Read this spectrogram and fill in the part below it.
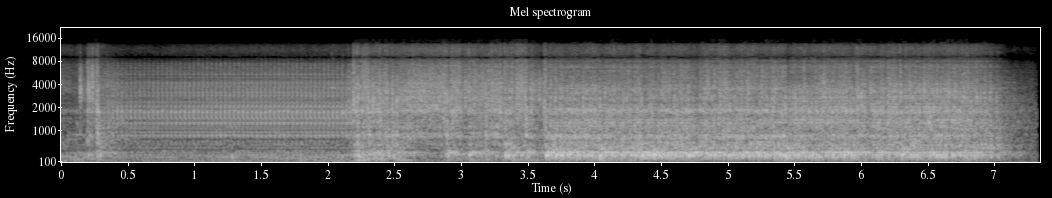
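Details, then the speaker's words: Garbage disposal in a mock-up sink, running with water when three self-tapping steel screws are dropped in: harsh metallic rattling and grinding, then it stops spinning and the motor hums, jammed, until the built-in overload safety cuts it off. "Obviously that's a bad sound. Alright, so now you can hear that it is no longer spinning, but we heard a hum. The motor was trying to spin, it's jammed up, it's not able to do its job anymore."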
